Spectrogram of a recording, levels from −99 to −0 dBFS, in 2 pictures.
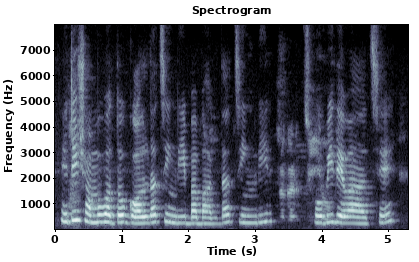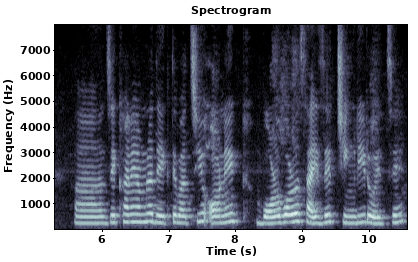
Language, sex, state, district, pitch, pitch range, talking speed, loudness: Bengali, female, West Bengal, Dakshin Dinajpur, 275 Hz, 250-295 Hz, 120 wpm, -19 LUFS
